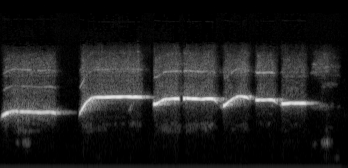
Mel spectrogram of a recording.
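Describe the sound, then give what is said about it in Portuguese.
Someone whistles a short guitar-riff idea, recorded as an audio message for a band's WhatsApp group while passing through on the way to Cidade Baixa, clear and fairly loud: a held note, a rising slide, then several quick choppy phrases that step gently downward. No talking. “Me surgiu um, uma, um riffzinho de guitarra, uma ideia. E aí eu assobiei.”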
